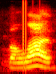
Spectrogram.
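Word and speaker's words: Valotte: Julian Lennon's, I never say it right, is it Valot? A lot, yeah. Valot, thank you, $19.99.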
